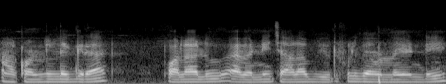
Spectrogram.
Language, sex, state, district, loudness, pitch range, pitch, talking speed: Telugu, male, Andhra Pradesh, Manyam, -19 LUFS, 115-125 Hz, 120 Hz, 120 wpm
